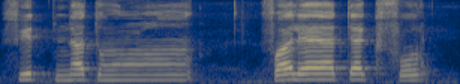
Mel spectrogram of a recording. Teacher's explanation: یہاں پہ اخفا ہوتا ہے کیونکہ تنوین کے بعد فا حروف اخفا میں سے ہے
